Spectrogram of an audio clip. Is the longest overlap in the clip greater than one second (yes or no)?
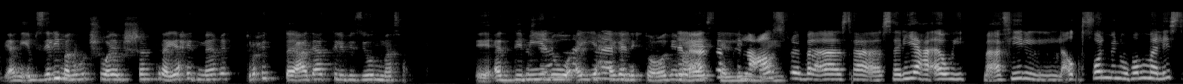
yes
